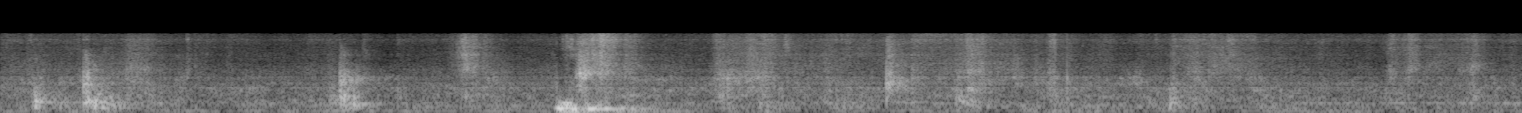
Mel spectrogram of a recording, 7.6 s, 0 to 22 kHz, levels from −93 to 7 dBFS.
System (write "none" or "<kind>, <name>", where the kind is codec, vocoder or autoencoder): codec, HILCodec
